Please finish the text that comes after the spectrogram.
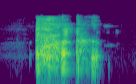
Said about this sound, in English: this ain't no corona cough, y'all. Excuse me. You just making me cough. oh my god, I'm choking right now.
